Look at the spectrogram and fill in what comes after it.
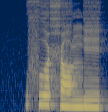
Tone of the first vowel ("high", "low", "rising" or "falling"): high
